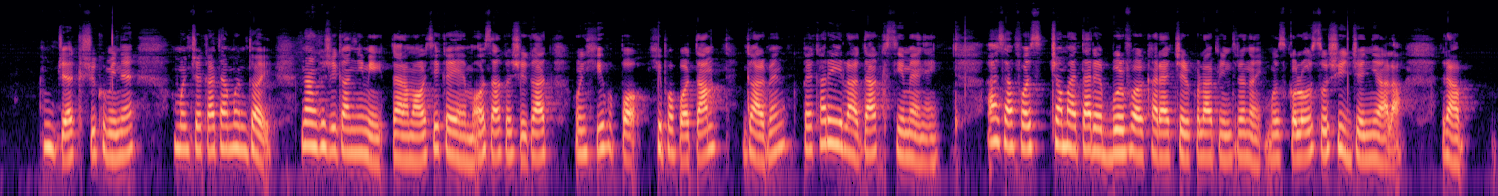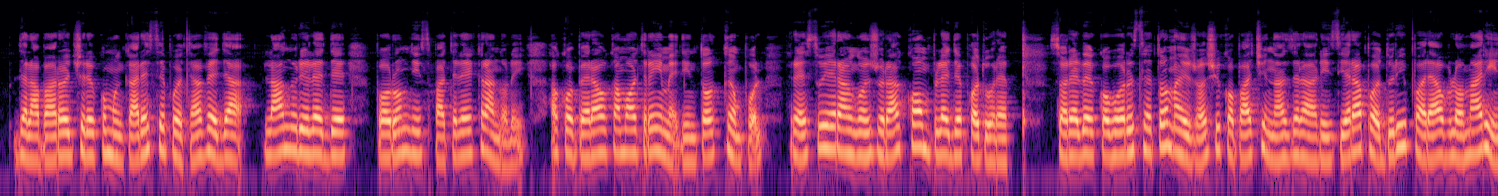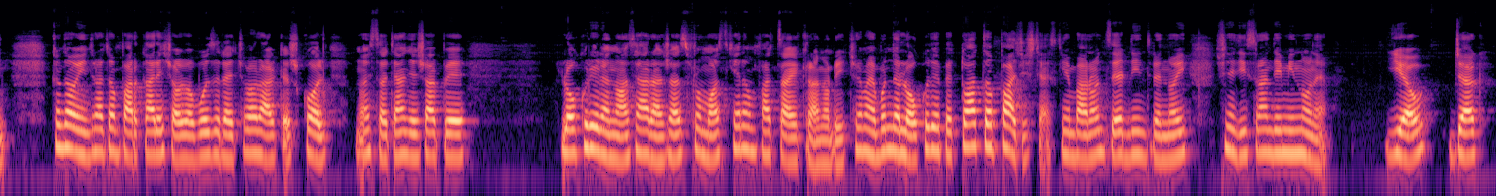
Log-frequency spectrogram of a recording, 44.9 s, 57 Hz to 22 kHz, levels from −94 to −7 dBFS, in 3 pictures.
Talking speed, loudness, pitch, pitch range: 170 wpm, -22 LUFS, 200 Hz, 185-220 Hz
